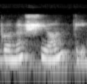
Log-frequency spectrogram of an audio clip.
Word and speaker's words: প্রণশ্যন্তি: এবার যেহেতু তার্গস্বয় জফলা, তাহলে তার্গস্বয়ের উপর হস্যই প্লাস অন্তস্থ পড়ে দিলে যে উচ্চারণটা বেরিয়ে আসে শিয়, এখানে উচ্চারণটা হবে সেটা শিয়, তাই প্রণশ্যন্তি।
